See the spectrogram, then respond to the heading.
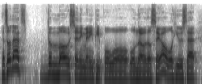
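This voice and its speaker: A man's voice: medium pitch, animated, fairly quick, clean tone. A man hosting a podcast in casual conversation, asking curious questions and introducing the topic in a chatty way. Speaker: podcast host.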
